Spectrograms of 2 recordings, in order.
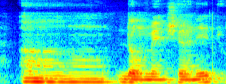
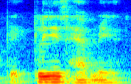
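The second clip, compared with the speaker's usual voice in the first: very slow, word by word; slow classroom demo; slow model phrase; 3 dB louder, much slower than usual. Shown as a demonstration. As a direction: spell it out slowly for learners. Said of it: "Tambah kata please di awalnya itu".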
